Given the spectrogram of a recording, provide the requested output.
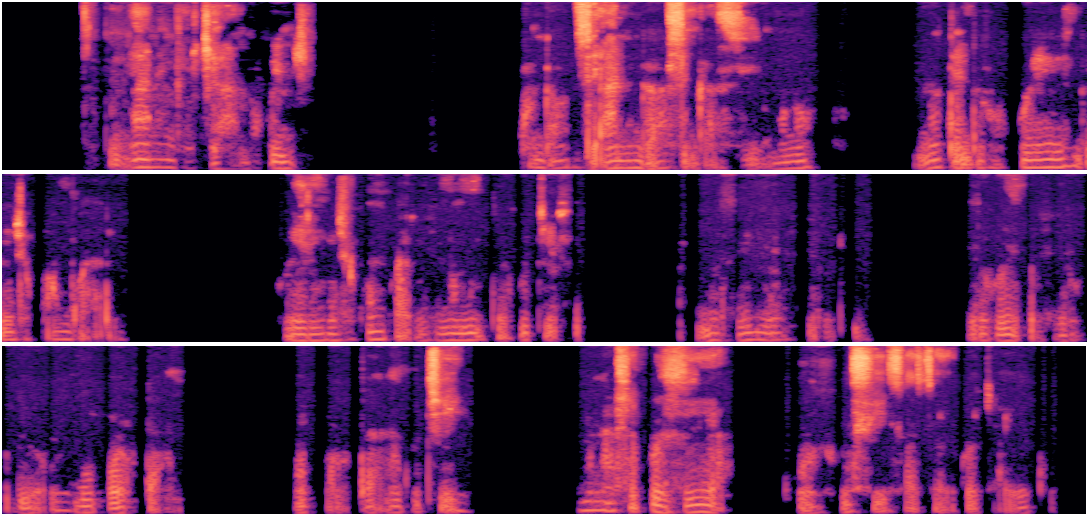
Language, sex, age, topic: Ndau, male, 18-24, health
